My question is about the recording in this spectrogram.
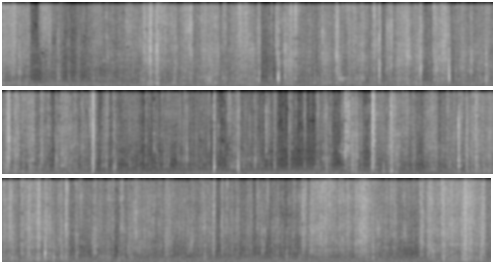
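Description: Thin plastic food packaging being handled and a clear plastic salad tub opened: irregular crinkling with scattered sharp clicks and snaps of the plastic.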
